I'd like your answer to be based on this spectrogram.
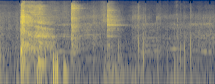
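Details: Coughing from a person who says they currently have a cough and keep coughing while playing a game and chatting; cough.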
